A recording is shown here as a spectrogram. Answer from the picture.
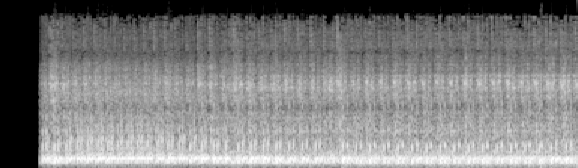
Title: VP Exhaust leak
